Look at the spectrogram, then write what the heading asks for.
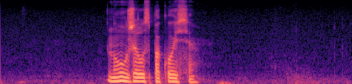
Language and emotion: Russian, neutral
